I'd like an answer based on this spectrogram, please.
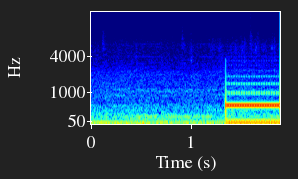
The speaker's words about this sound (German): Jetzt ruft er wieder an.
